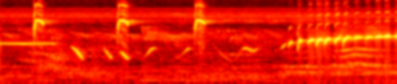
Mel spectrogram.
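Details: Afternoon song of a white-rumped shama: quick slurred whistles and sharp high flicks, ending in a rapid rising trill of repeated bright notes.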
